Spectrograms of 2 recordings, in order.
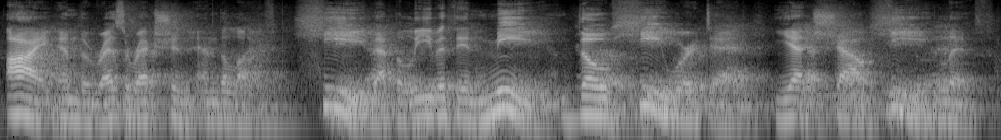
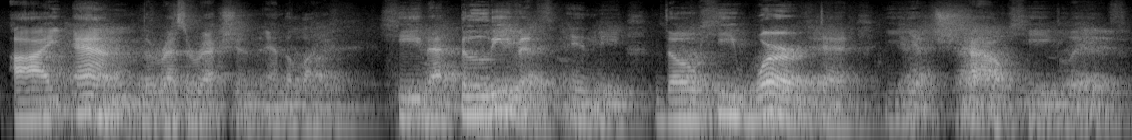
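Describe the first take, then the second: First: Loud, slow recitation punching "I", "He", "me" and "he"; stress on the pronouns. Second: Very slow, loud recitation stretching "am", "believeth", "were", "shall"; stress on the verbs. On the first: Preacher leading congregation in recitation, pronouns heavily stressed: "I", "He", "me", "he". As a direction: stretch out every pronoun, "I", "He", "me", "he", loudly. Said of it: "we're primarily highlighting the pronouns".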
